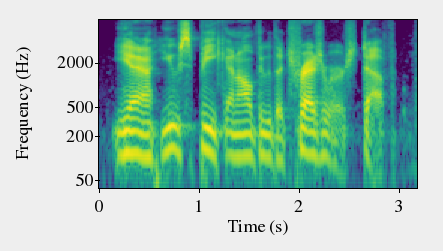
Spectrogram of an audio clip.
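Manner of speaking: low grumbled aside. Retelling what she said under her breath while another person did the speaking, imitating a mutter. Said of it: "and then under her breath".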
